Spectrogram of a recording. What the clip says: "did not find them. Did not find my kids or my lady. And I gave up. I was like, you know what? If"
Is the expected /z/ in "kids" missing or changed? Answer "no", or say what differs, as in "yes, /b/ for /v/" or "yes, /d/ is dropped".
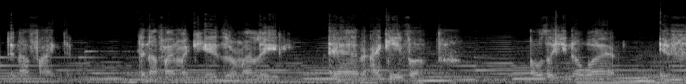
no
